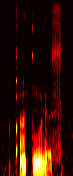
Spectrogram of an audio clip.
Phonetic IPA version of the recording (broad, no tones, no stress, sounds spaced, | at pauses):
qʼ ə̃ t̪ ũ ɳ ə s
